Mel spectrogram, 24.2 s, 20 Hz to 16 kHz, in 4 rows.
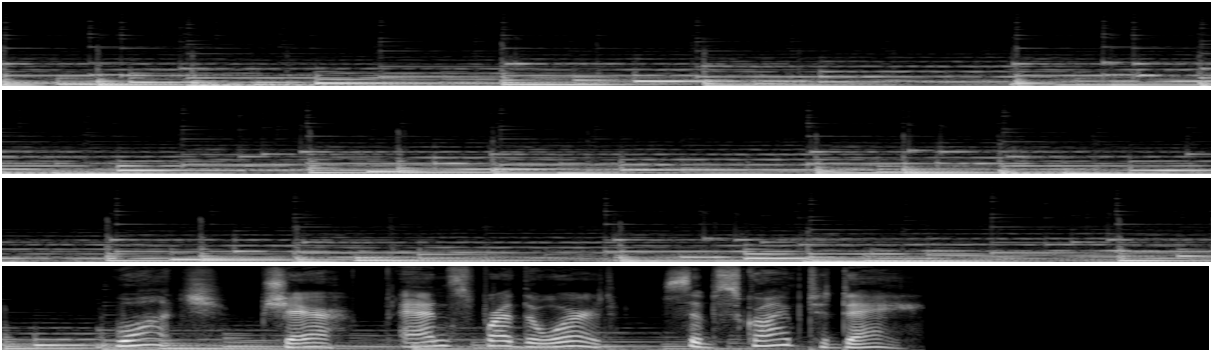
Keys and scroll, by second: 0.0-0.1 typing, 1.4 Home, 3.2 Down, 3.2 typing, 3.5 Down, 3.8 Down, 4.7 Down, 5.1 Down, 5.2 typing, 7.0 Home.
